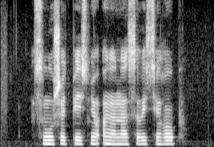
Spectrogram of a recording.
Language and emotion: Russian, neutral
